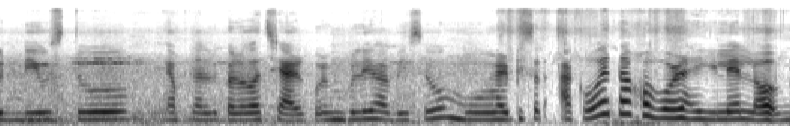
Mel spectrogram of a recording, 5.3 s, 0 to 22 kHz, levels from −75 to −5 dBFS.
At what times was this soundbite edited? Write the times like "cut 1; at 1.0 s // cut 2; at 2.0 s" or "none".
cut 1; at 3.3 s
